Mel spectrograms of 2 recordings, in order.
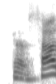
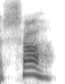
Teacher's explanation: তালু থেকে উচ্চারিত হয় শিন।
